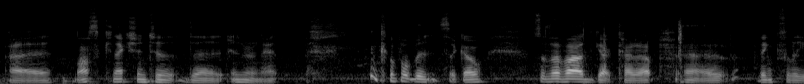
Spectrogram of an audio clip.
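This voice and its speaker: A man's voice: low voice, background noise. A man hosting a casual ASMR livestream, rambling and talking affectionately to viewers close to the microphone. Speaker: livestream host.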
